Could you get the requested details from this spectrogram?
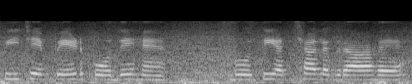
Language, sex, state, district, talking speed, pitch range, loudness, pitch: Hindi, female, Haryana, Rohtak, 145 wpm, 215-235 Hz, -15 LUFS, 230 Hz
